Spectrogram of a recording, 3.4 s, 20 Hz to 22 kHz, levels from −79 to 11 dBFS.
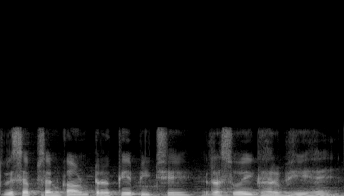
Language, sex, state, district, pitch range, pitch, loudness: Hindi, male, Uttar Pradesh, Lucknow, 115-135 Hz, 125 Hz, -18 LUFS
